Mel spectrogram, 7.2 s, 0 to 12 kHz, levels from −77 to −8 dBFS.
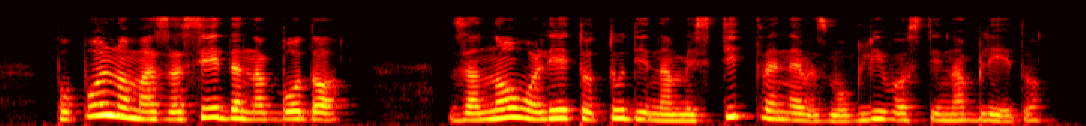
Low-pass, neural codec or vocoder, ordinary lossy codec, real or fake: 7.2 kHz; none; Opus, 64 kbps; real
